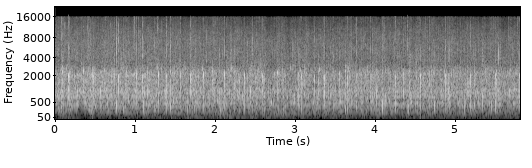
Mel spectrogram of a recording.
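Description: A person claps hands close by.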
